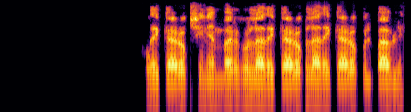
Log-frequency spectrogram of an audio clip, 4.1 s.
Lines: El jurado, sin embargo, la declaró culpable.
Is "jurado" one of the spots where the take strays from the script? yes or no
yes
